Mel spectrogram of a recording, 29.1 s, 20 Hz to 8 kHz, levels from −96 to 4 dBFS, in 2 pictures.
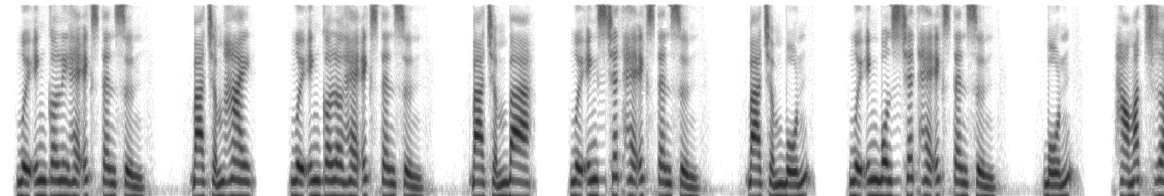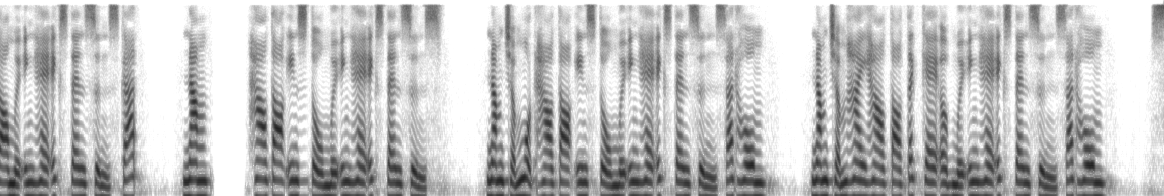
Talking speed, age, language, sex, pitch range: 130 wpm, 20-39, Vietnamese, female, 215-250 Hz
